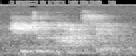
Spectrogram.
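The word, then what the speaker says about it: きっと勝つ: means chocolate bar but in Japan Kit Kat is pronounced kitu KATU which means surely win it's a hopeful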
